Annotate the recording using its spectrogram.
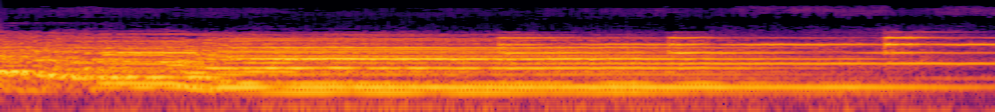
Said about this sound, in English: what are those bells?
